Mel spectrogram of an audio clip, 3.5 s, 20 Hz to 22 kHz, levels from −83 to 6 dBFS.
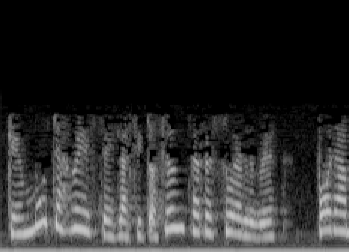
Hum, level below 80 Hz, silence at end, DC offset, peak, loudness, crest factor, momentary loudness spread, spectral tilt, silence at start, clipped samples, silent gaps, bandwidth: none; -54 dBFS; 0 s; 4%; -6 dBFS; -21 LUFS; 14 dB; 4 LU; -10.5 dB/octave; 0.1 s; under 0.1%; none; 4.3 kHz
